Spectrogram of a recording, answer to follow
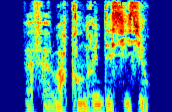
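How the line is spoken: Murmuring. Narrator (French): murmura-t-il

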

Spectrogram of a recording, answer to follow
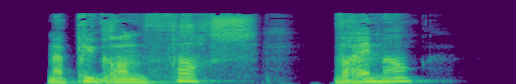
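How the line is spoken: Trembling voice. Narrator (French): répliqua Harry d'une voix tremblante

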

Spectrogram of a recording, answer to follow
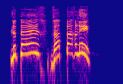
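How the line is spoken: Clear, flute-like voice. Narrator (French): annonce-t-elle d'une voix aussi claire qu'un solo de flûte

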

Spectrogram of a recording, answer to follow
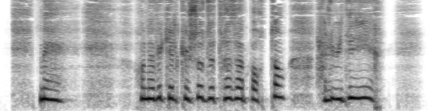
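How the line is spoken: Whining. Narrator (French): gémit Hermione

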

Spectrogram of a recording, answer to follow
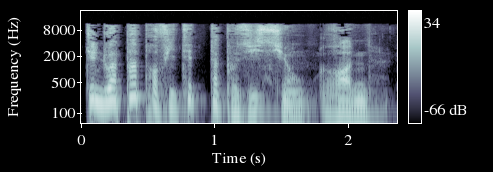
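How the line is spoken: Curt retort. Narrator (French): lança sèchement Hermione

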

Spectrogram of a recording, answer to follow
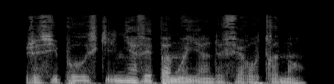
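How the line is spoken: Knight sighing. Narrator (French): soupira le chevalier

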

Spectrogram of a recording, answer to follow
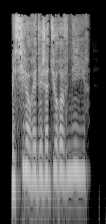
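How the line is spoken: Small anxious voice. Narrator (French): dit Hermione d'une petite voix anxieuse

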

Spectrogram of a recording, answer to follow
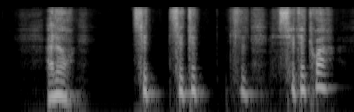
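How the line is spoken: Weak, teeth-chattering stammer. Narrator (French): bredouilla enfin Harry, claquant des dents, la voix plus faible qu'à l'ordinaire en raison de sa quasi-strangulation

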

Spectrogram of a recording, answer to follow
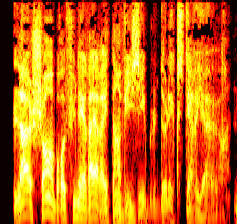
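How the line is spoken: Low voice. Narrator (French): dit Prospero à voix basse

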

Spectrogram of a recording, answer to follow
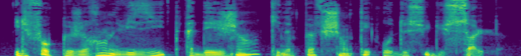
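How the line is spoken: Slow speech. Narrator (French): dit lentement

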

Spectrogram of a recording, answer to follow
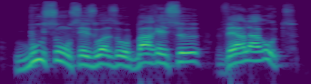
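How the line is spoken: Shouting. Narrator (French): criant

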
